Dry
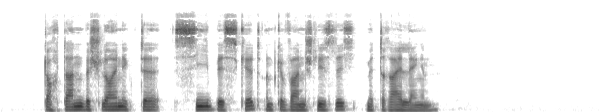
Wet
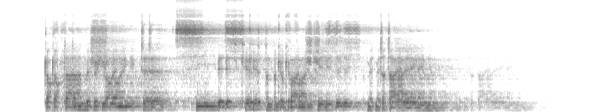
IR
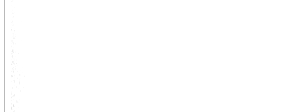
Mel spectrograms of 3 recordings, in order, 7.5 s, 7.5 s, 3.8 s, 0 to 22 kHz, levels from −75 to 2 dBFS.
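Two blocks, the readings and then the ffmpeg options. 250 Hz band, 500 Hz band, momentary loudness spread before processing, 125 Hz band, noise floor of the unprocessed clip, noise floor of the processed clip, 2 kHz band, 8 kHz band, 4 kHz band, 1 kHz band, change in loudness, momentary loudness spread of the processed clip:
-8.5 dB, -6.5 dB, 12 LU, -12.5 dB, -71 dBFS, -74 dBFS, -6.0 dB, -7.0 dB, -10.0 dB, -7.0 dB, -7.5 dB, 11 LU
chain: -filter_complex "[0:a]bass=f=250:g=-5,treble=f=4k:g=-12,bandreject=f=850:w=12,aecho=1:1:5.8:0.48,acompressor=threshold=-25dB:ratio=4,flanger=delay=4.1:depth=4.6:regen=-46:speed=1.4:shape=triangular,aexciter=amount=1.2:drive=9.9:freq=6.1k,asplit=2[a][b];[b]adelay=1108,volume=-19dB,highshelf=f=4k:g=-24.9[c];[a][c]amix=inputs=2:normalize=0,asplit=2[d][e];[1:a]atrim=start_sample=2205,adelay=95[f];[e][f]afir=irnorm=-1:irlink=0,volume=4.5dB[g];[d][g]amix=inputs=2:normalize=0"

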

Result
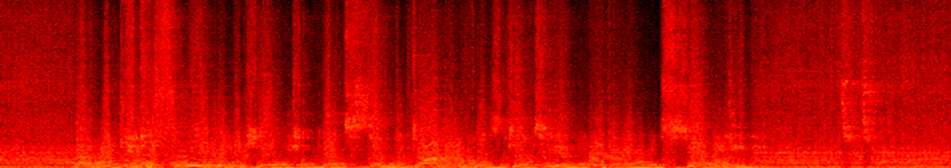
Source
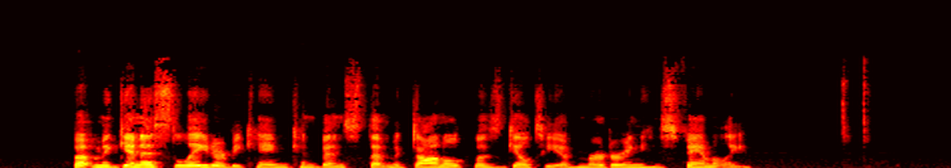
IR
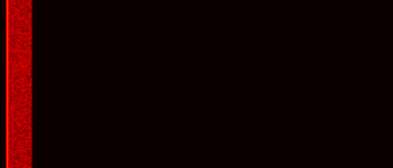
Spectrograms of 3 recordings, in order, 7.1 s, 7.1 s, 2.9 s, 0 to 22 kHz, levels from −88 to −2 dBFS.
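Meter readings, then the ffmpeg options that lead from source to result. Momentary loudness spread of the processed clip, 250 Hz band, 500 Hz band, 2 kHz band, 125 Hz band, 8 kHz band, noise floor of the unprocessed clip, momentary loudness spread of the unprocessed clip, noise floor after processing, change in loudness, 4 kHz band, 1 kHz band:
3 LU, -11.0 dB, -14.5 dB, -7.0 dB, -6.5 dB, +0.5 dB, -81 dBFS, 11 LU, -43 dBFS, -10.5 dB, -8.5 dB, -11.5 dB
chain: -filter_complex "[0:a]aeval=exprs='val(0)+0.5*0.0168*sgn(val(0))':c=same,asplit=2[a][b];[b]adelay=180.8,volume=-10dB,highshelf=f=4k:g=-4.07[c];[a][c]amix=inputs=2:normalize=0,acompressor=mode=upward:threshold=-40dB:ratio=2.5,asoftclip=type=tanh:threshold=-24.5dB,equalizer=f=460:w=1.3:g=-8,aeval=exprs='0.0841*(cos(1*acos(clip(val(0)/0.0841,-1,1)))-cos(1*PI/2))+0.0299*(cos(3*acos(clip(val(0)/0.0841,-1,1)))-cos(3*PI/2))+0.015*(cos(6*acos(clip(val(0)/0.0841,-1,1)))-cos(6*PI/2))+0.0376*(cos(7*acos(clip(val(0)/0.0841,-1,1)))-cos(7*PI/2))+0.015*(cos(8*acos(clip(val(0)/0.0841,-1,1)))-cos(8*PI/2))':c=same[d];[1:a]atrim=start_sample=2205,asetrate=79380,aresample=44100[e];[d][e]afir=irnorm=-1:irlink=0"

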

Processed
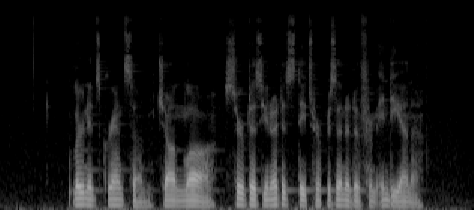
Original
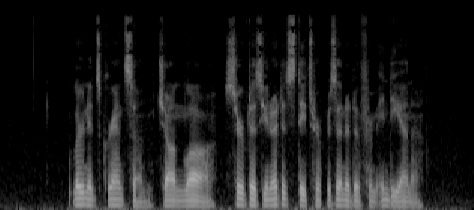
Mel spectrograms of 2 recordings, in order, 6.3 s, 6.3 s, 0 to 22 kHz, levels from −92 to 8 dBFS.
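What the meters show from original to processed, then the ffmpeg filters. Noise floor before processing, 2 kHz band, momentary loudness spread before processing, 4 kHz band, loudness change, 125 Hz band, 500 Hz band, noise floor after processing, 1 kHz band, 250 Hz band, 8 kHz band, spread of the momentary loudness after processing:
-74 dBFS, -8.5 dB, 9 LU, -11.5 dB, -1.0 dB, 0.0 dB, -0.5 dB, -74 dBFS, -2.0 dB, 0.0 dB, -13.5 dB, 10 LU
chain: -filter_complex "[0:a]acrossover=split=1000[a][b];[b]acompressor=threshold=-51dB:ratio=6[c];[a][c]amix=inputs=2:normalize=0,bandreject=f=386.7:t=h:w=4,bandreject=f=773.4:t=h:w=4,bandreject=f=1.1601k:t=h:w=4,bandreject=f=1.5468k:t=h:w=4,bandreject=f=1.9335k:t=h:w=4,bandreject=f=2.3202k:t=h:w=4,bandreject=f=2.7069k:t=h:w=4,bandreject=f=3.0936k:t=h:w=4,bandreject=f=3.4803k:t=h:w=4,bandreject=f=3.867k:t=h:w=4,bandreject=f=4.2537k:t=h:w=4,bandreject=f=4.6404k:t=h:w=4,bandreject=f=5.0271k:t=h:w=4,bandreject=f=5.4138k:t=h:w=4,bandreject=f=5.8005k:t=h:w=4,bandreject=f=6.1872k:t=h:w=4,bandreject=f=6.5739k:t=h:w=4,bandreject=f=6.9606k:t=h:w=4,bandreject=f=7.3473k:t=h:w=4,bandreject=f=7.734k:t=h:w=4,bandreject=f=8.1207k:t=h:w=4,bandreject=f=8.5074k:t=h:w=4,bandreject=f=8.8941k:t=h:w=4"

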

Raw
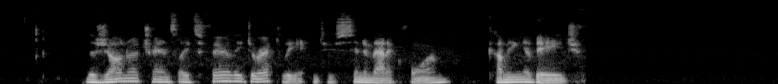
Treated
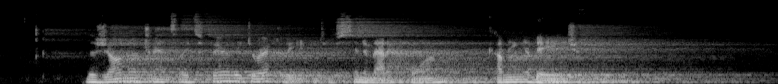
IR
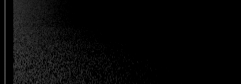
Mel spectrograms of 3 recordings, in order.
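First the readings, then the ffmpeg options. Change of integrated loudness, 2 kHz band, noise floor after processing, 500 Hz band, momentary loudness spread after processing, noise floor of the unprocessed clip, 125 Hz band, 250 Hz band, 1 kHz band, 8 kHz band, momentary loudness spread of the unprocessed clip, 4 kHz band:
+2.5 dB, +2.5 dB, -56 dBFS, +3.0 dB, 14 LU, -69 dBFS, +3.0 dB, +3.0 dB, +3.0 dB, +2.0 dB, 10 LU, +2.5 dB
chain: -filter_complex "[0:a]asplit=2[a][b];[1:a]atrim=start_sample=2205[c];[b][c]afir=irnorm=-1:irlink=0,volume=-3.5dB[d];[a][d]amix=inputs=2:normalize=0,volume=-1.5dB"

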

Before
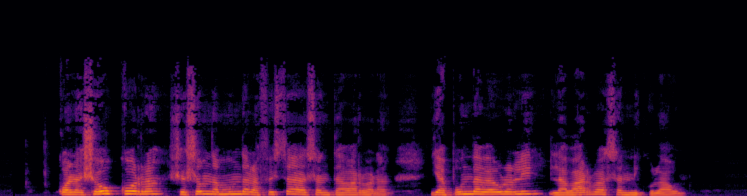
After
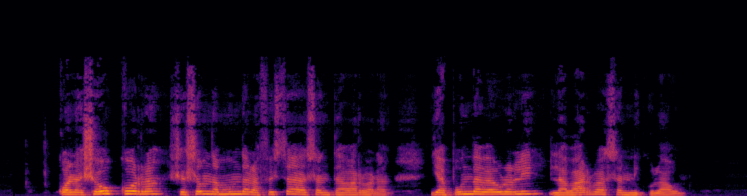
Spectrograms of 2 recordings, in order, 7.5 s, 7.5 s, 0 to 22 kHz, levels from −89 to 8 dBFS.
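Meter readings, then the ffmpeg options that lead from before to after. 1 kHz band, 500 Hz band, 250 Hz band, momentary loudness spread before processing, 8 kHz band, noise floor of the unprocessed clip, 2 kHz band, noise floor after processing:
0.0 dB, 0.0 dB, 0.0 dB, 8 LU, 0.0 dB, -72 dBFS, 0.0 dB, -72 dBFS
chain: -ar 48000 -c:a libopus -b:a 64k

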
